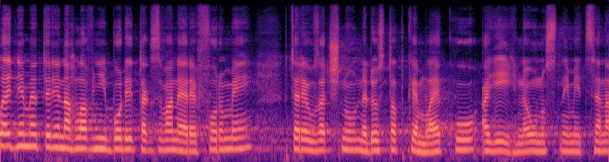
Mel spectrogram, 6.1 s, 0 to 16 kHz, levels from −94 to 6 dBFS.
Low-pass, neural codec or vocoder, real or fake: 14.4 kHz; autoencoder, 48 kHz, 128 numbers a frame, DAC-VAE, trained on Japanese speech; fake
